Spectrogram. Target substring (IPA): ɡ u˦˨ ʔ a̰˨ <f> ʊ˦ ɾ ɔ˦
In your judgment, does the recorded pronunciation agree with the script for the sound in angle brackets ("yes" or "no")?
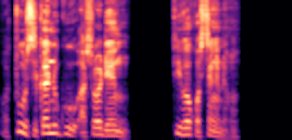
no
